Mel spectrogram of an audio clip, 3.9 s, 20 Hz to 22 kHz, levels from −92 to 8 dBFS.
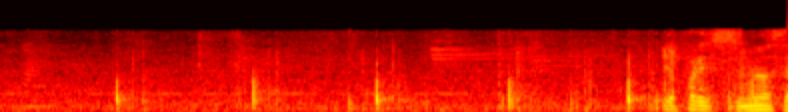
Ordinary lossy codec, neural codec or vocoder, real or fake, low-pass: AAC, 32 kbps; none; real; 7.2 kHz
